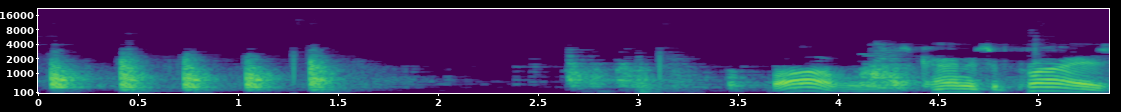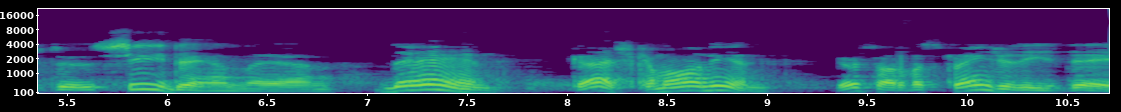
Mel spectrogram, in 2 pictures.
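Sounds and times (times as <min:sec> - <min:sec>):
knocking on the door of a house: 0:00.0 - 0:01.6
speech: 0:04.0 - 0:10.7.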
